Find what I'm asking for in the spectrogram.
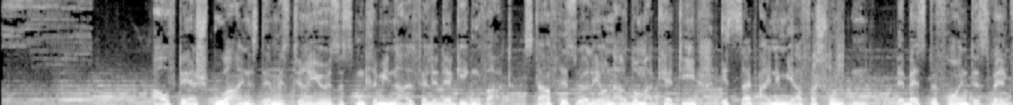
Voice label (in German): DOKU; Professioneller Sprecher; ARD; INFANTINOS FRISEUR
